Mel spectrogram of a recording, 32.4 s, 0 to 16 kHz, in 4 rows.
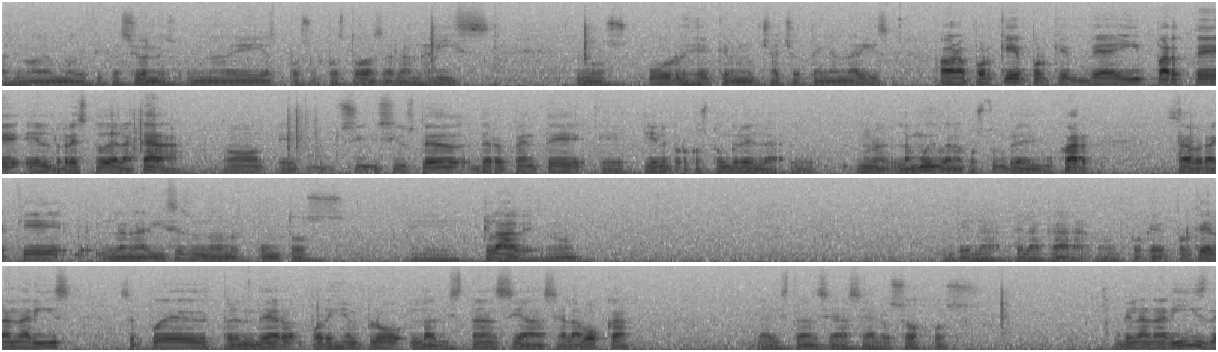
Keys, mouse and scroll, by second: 0.4-1.8 drag, 1.9-2.3 scroll up 2, 2.3-4.7 drag, 5.9 right click, 6.4-9.2 middle drag, 9.2 alt+Tab, 10.2 alt+Tab, 11.9-14.2 right drag, 12.2-14.2 drag, 14.3-15.4 middle drag, 15.9 o, 17.0-18.7 middle drag, 18.7 scroll up 1, 20.5 click, 21.2-23.0 scroll up 4, 24.6-24.9 scroll down 1, 27.0 click, 28.0-29.7 drag, 29.9 click, 31.0 shift+middle click.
